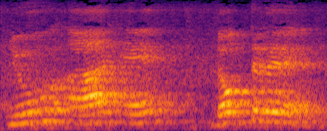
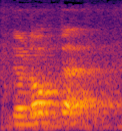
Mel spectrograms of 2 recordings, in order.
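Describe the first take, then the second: First: Each word is stressed, especially the last. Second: You and are merge in British style.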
